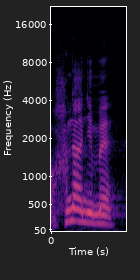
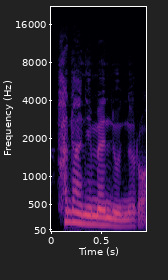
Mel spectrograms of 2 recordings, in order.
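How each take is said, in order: First: 하나님의 lifted high with a falling close; stress on 하나님의. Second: Said in the usual way. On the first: Shown as a demonstration. Preacher to congregation, 하나님의 pitched up and stressed. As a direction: hit 하나님의 much higher the second time.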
